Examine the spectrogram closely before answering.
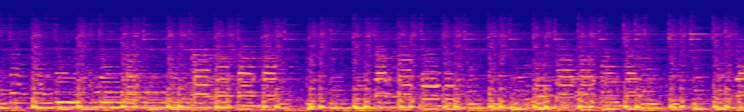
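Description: Live electric blues band playing: electric guitars over drums with a steady beat.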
